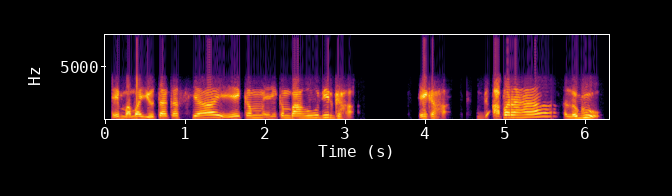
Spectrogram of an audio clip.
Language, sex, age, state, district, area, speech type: Sanskrit, male, 30-45, Karnataka, Uttara Kannada, rural, conversation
